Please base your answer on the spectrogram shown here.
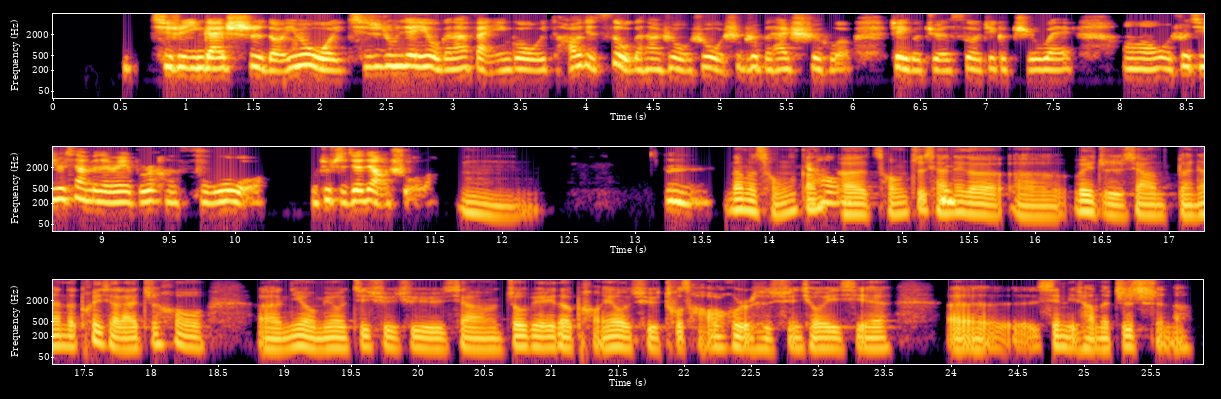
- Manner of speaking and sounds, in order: tapping; other background noise; "位置上" said as "位置向"
- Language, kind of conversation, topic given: Chinese, podcast, 受伤后你如何处理心理上的挫败感？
